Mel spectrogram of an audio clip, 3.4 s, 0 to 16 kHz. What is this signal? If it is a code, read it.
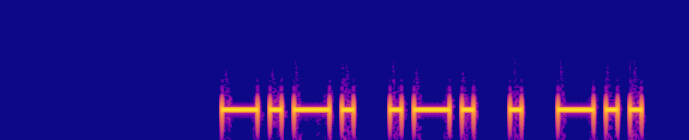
Morse code, heard as a keyed tone, about 20 wpm, 700 Hz. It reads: CRED
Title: Build A Word - 2 Letters At A Time - 6-Letter Words - 20wpm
